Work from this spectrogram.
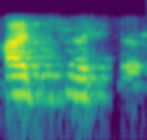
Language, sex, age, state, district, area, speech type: Bengali, female, 30-45, West Bengal, Purba Bardhaman, urban, conversation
